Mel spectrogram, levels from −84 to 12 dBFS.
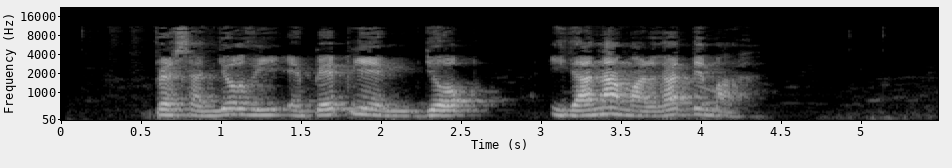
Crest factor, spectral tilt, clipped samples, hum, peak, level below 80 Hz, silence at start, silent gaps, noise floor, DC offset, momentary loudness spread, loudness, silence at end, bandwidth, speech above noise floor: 22 dB; -4 dB/octave; under 0.1%; none; 0 dBFS; -60 dBFS; 0.6 s; none; -66 dBFS; under 0.1%; 14 LU; -19 LUFS; 1.2 s; 11.5 kHz; 46 dB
